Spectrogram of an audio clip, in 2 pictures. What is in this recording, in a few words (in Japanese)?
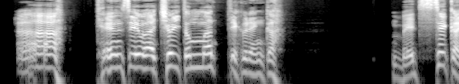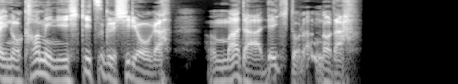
老人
